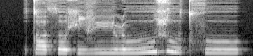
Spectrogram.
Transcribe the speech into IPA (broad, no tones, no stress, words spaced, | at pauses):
tɔθoʃi vyːɳuːɕuːt xu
